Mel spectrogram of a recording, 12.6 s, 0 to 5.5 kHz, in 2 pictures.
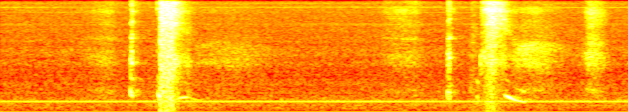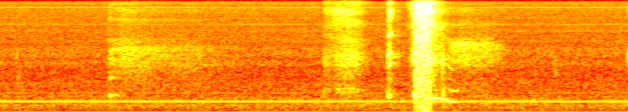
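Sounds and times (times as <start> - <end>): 
woman sneezing: 1.3 - 2.1, 4.5 - 5.6, 9.6 - 11.2.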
